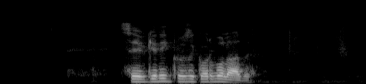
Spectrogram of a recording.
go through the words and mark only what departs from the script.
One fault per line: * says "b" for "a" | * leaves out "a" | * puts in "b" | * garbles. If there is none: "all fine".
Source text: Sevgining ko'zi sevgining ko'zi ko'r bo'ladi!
* leaves out "sevgining ko'zi"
